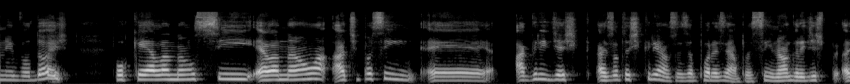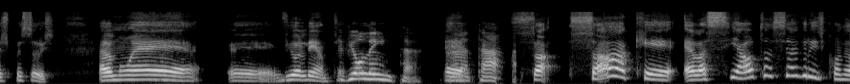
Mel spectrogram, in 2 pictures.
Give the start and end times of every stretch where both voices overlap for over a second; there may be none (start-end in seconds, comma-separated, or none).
none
